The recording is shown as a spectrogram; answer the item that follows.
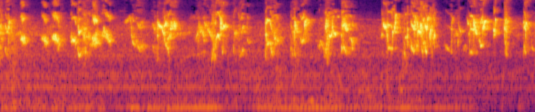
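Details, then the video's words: A lovebird pours out its long ngerol song, a continuous stream of scratchy, squeaky, chattering notes with barely a pause, backed by a faint steady hum indoors. "BURUNG LOVEBIRD NGEROL PANJANG"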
